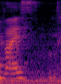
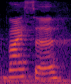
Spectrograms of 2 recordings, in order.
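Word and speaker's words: Weisse: uh w's are v's if there's an e i it's pronounced i if it's i e it's pronounced e who knew you'd be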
